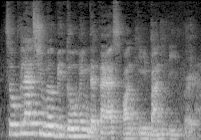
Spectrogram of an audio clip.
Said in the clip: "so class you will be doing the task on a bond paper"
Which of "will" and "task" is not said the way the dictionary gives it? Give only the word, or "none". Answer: task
